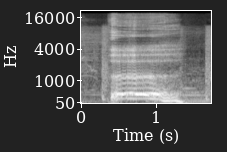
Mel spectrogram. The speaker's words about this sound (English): That's all he does is cough directly into the microphone. He can't turn his face. He can't figure that out.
